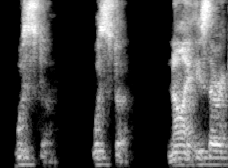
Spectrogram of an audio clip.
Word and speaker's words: Worcester: How many syllables? 2 syllables. Okay, Worcester.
